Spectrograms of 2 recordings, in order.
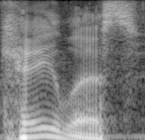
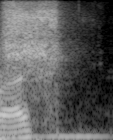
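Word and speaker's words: Kahless: Not Kais who has his name pronounced phonetically in the first five characters after his name on the Wikipedia page.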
